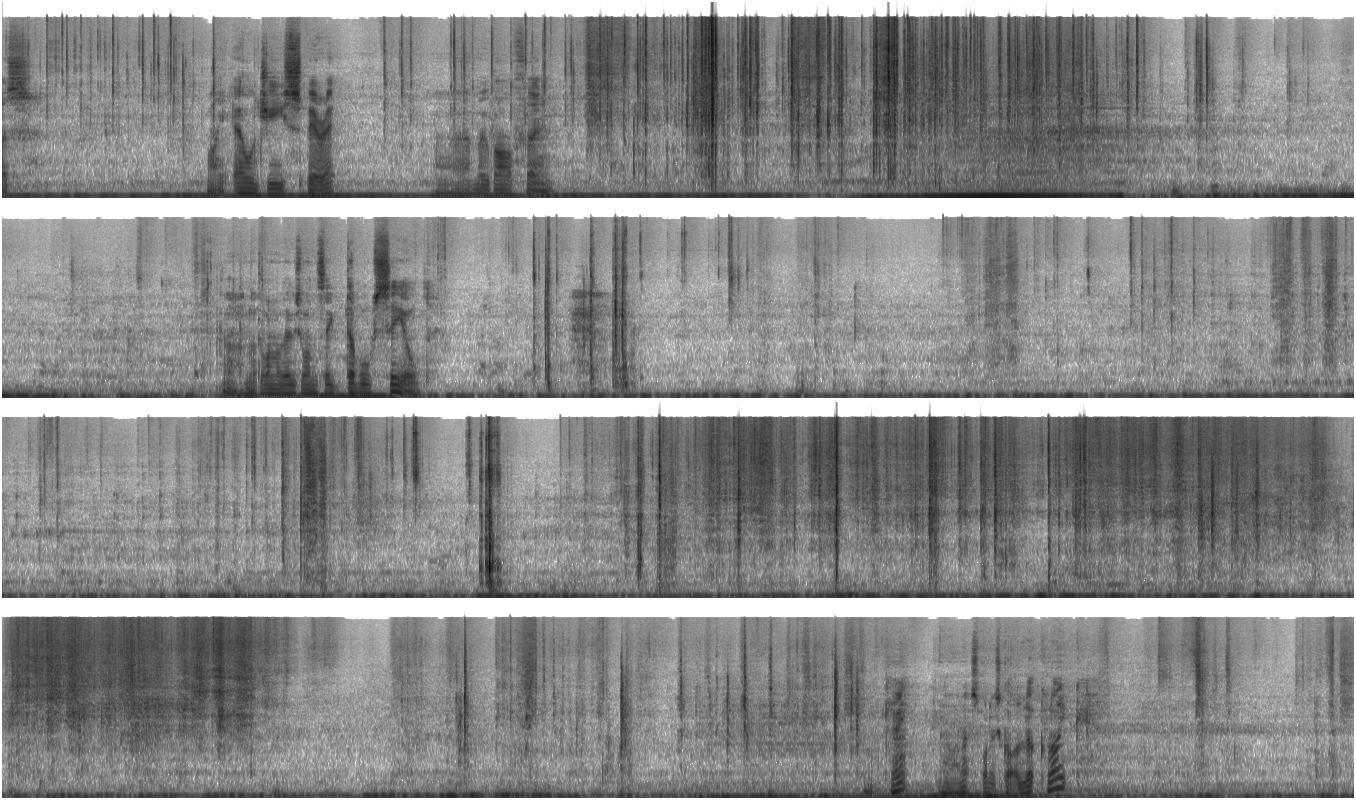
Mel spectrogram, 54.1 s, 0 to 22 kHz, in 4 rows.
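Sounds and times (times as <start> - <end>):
plastic wrapping crinkling: 0.0 - 2.7, 3.6 - 13.2, 22.8 - 49.4
card and paper rustling: 3.9 - 12.2, 32.8 - 43.6, 44.4 - 49.3.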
